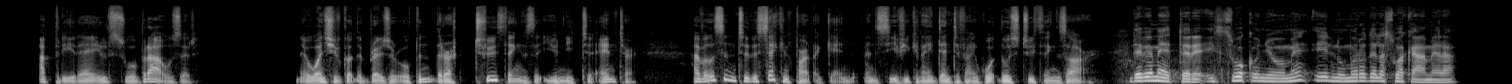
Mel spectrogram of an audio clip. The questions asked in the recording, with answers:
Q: Have a listen to the second part again and see if you can identify what those two things are.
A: So you've got to put in your surname, il suo cognome, e il numero della sua camera, and your room number.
